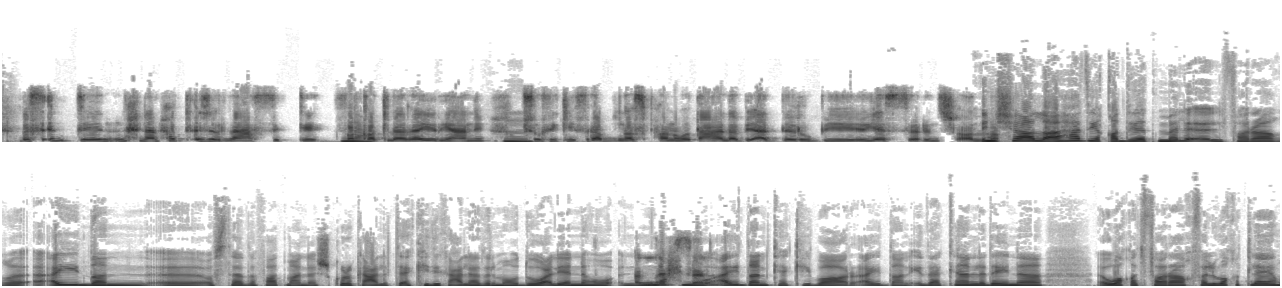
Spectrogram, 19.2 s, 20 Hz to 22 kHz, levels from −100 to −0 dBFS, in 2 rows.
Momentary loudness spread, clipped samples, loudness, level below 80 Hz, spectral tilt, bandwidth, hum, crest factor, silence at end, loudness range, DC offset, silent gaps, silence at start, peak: 7 LU; under 0.1%; -25 LUFS; -58 dBFS; -4.5 dB/octave; 14.5 kHz; none; 12 dB; 0 s; 3 LU; under 0.1%; none; 0 s; -12 dBFS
